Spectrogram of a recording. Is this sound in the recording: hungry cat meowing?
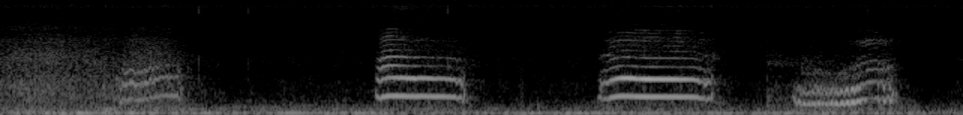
yes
